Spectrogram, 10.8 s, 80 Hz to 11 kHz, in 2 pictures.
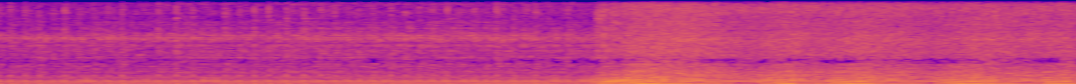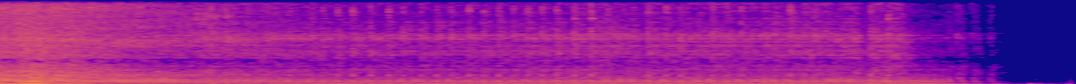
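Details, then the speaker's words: Stihl MS180C chainsaw that bogged and died on throttle, after carburetor rebuild with new metering diaphragm, gasket, pump diaphragm and gasket; fires, revs crisply in several blips, then settles to a steady even idle without bogging. "all right guys there you have it steo ms180c is ready to roll again all it needed was a simple carb rebuild"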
